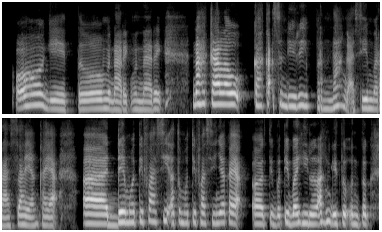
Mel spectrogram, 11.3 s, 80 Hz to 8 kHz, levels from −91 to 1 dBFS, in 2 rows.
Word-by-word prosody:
Oh 245 +6 +1
gitu, 165 -2 -4 0.3
menarik 165 -4 -3
menarik. 165 - -6 0.4
Nah 275 +1 +4
kalau 270 - +6
Kakak 240 -1 -2
sendiri 235 -2 -2
pernah 205 +1 -6
enggak - - -6
sih 190 - -2
merasa 170 +1 -4
yang 170 -1 -3
kayak, 170 -2 -3 0.4
eee, 200 -1 +7
demotivasi 230 +3 +1
atau 210 +3 -5
motivasinya 215 0 -4
kayak, 210 -2 +1 0.2
eee, 200 -1 +3
tiba-tiba 200 +1 -1
hilang 210 +2 0
gitu 200 0 +1
untuk 190 0 -4
205 Hz, 125 wpm, -23 LUFS, 180-230 Hz, 0.4 s, eee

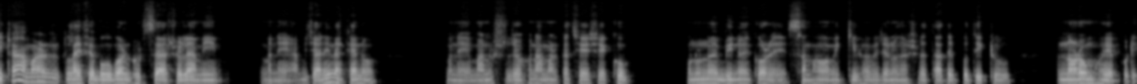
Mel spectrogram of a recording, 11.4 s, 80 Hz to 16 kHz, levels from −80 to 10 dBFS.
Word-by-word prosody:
এটা - - +1
আমার 160 -1 +4 0.3
লাইফে 120 +1 +4
বহুবার 115 +1 +5
ঘটছে 110 +1 -2
আসলে 110 +1 +2
আমি, 105 +1 -1 0.6
মানে 100 -1 -5
আমি 115 - -9
জানি 105 +6 +4
না - - +4
কেনো? 115 0 +2 0.8
মানে 100 0 -5 0.2
মানুষ 110 +1 -3 0.2
যখন 110 +3 -2
আমার 115 0 -2
কাছে 120 0 -4
এসে 120 +1 -2
খুব 120 -2 +1 0.6
অনুনয়-বিনয় 120 0 +1
করে, 110 -5 +2 0.2
some 105 0 -2
how, 115 - -1
আমি 110 0 -4
কিভাবে 110 -1 -4
যেন 110 - -1
আসলে 105 0 -5
তাদের 100 +1 0
প্রতি 110 - -3
একটু 105 - -6 0.7
নরম 120 +2 +7
হয়ে 105 -3 +2
পড়ি। - - -5
110 Hz, 175 wpm, -26 LUFS, 105-120 Hz, 0.8 s, নরম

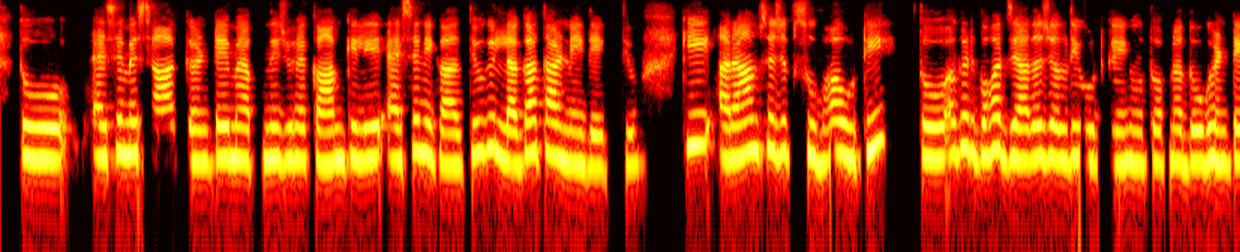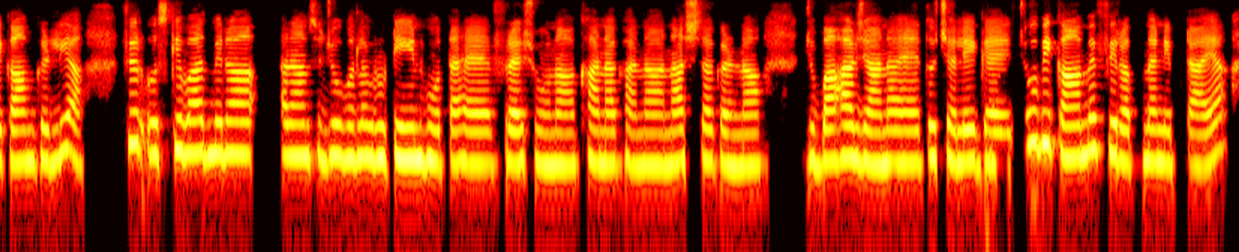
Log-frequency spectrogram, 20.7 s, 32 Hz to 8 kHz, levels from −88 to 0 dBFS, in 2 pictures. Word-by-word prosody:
तो 245 -2 +2 0.2
ऐसे 255 +3 0
में 270 0 +3
7 245 -2 -2
घंटे 230 +2 +1
में 245 0 +2
अपने 240 +1 -1
जो 240 +1 -2
है 240 -1 -1
काम 225 +1 +2
के 250 +1 -1
लिए 245 +1 +2 0.2
ऐसे 240 +5 -2
निकालती 225 -3 0
हूँ 285 - -2
कि 310 - 0
लगातार 270 +2 +2
नहीं 220 -2 -1
देखती 205 0 -6
हूँ। 215 - -8 0.4
कि 330 +1 +3
आराम 255 +4 +4
से - - +3
जब 275 0 -2
सुबह 265 +1 0
उठी 275 +7 +2 0.3
तो 245 -1 +2
अगर 290 +2 -1
बहुत 265 +3 +1
ज़्यादा 245 0 +1
जल्दी 250 -1 0
उठ 230 -2 -5
गई 225 0 -2
हूँ 225 -1 -2
तो 230 - -4
अपना 230 +1 -5
2 225 +1 0
घंटे 235 -1 +1
काम 230 0 0
कर 235 0 -2
लिया। 265 +2 0 0.4
फिर 345 0 +2
उसके 270 +3 -1
बाद 280 -1 +2
मेरा 275 0 +1 0.4
आराम 260 0 +2
से 255 0 -7
जो 260 +2 -1
मतलब 250 +1 0
रूटीन 245 0 +3
होता 230 -1 -1
है। 220 -1 0
फ्रेश 225 +1 -1
होना, 215 -1 -1
खाना 225 -3 0
खाना, 215 -1 -2
नाश्ता 230 +2 -1
करना, 215 -2 -1 0.4
जो 240 - -3
बाहर 235 +3 +4
जाना 225 -1 +2
है 225 0 0
तो 255 - +1
चले 230 -2 +2
गए। 220 -1 +1
जो 340 +3 +1
भी 345 0 +6
काम 255 +1 +5
है 300 - +3
फिर 270 -3 +1
अपना 230 +1 -1
निपटाया। 220 +3 -2
240 Hz, 210 wpm, -19 LUFS, 225-260 Hz, 0.4 s, भी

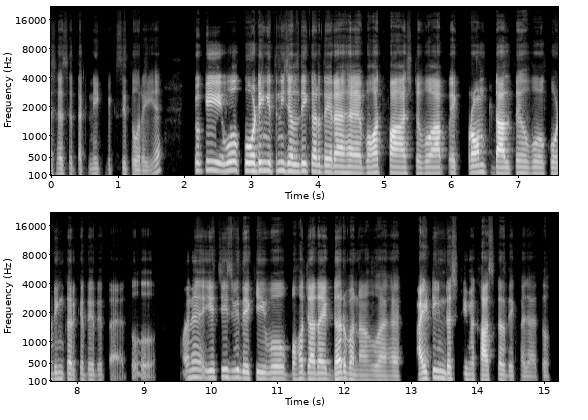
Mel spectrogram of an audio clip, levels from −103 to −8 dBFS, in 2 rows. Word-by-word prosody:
जैसे-जैसे 120 +1 -10
तकनीक 120 +1 -14
विकसित 110 +2 -16
हो 105 - -5
रही 100 -1 -12
है, 160 +8 -9 0.5
क्योंकि 190 +1 +3
वो 200 +2 +2
कोडिंग 190 +1 +5
इतनी 190 +1 -2
जल्दी 180 0 +2
कर 170 -1 0
दे 160 -1 +1
रहा 150 -1 +5
है, 140 -1 +4
बहुत 150 +2 +2
फास्ट। 135 -1 +3
वो 135 +1 -5
आप 135 0 +3
एक 140 - -4
प्रॉम्प्ट 155 0 +2
डालते 135 0 +5
हो, 135 -1 -3
वो 130 0 -5
कोडिंग 135 +2 -5
करके 130 0 -6
दे 120 0 -10
देता 120 +1 -16
है, - - -21
तो - - -14 0.4
मैंने 175 +2 -4
ये 165 +1 -3
चीज़ 175 +1 -6
भी 175 - -2
देखी। 150 -2 -2
वो 145 +1 -3
बहुत 145 +3 -3
ज़्यादा 140 -1 +3
एक 135 -1 -1
डर 145 +3 +3
बना 115 -2 -6
हुआ 110 -1 -7
है 105 -1 -6 0.3
आईटी 150 +4 +3
इंडस्ट्री 140 -4 -5
में 125 - -7
ख़ासकर 115 +1 +1
देखा 105 0 -13
जाए 100 -1 -13
तो। - - -14
140 Hz, 195 wpm, -24 LUFS, 125-165 Hz, 0.5 s, कोडिंग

